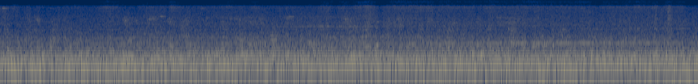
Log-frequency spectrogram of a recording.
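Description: Running noise of a Metro-Cammell MLR electric train heard from inside the carriage at speed: a steady low rumble of wheels on the track with faint clicks, and a faint steady whine through the middle of the stretch.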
